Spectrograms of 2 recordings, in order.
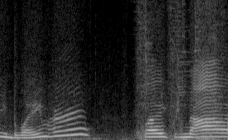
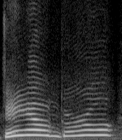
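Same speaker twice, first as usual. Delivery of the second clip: impressed; 7 semitones higher, 7 dB louder than usual. Retold or imitated. Reacting to friend's anger.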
